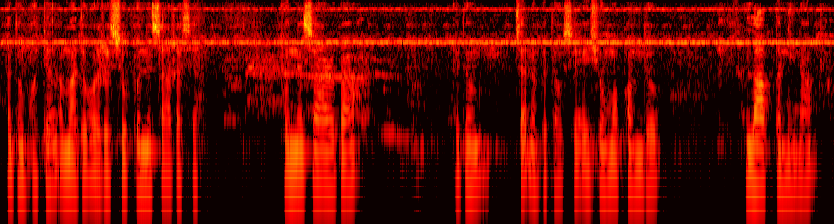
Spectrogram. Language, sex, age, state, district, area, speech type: Manipuri, male, 30-45, Manipur, Chandel, rural, spontaneous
